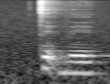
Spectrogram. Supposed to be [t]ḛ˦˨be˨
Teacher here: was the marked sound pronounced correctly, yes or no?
yes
